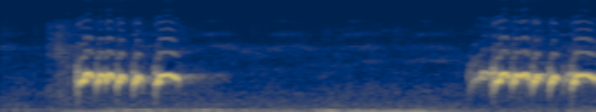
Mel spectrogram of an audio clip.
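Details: Local zebra dove, a female calling a male, used as a lure for zebra doves and noted for a loud voice and vigorous calling: two bursts of about five quick, rolling, pulsed coo notes, separated by a pause of about one second, over a low rumble.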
